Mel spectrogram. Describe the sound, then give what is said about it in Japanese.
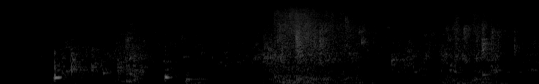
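Water pours and splashes steadily in a bath, rinsing soap suds off someone's back, a broad rushing hiss that swells in the middle, with a couple of soft knocks early on and no voices. “もう少し流します。はい、泡も落ちました。”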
